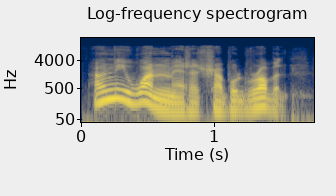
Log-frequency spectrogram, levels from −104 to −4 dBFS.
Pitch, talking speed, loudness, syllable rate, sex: 130 Hz, 170 wpm, -19 LUFS, 6.5 syllables/s, male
